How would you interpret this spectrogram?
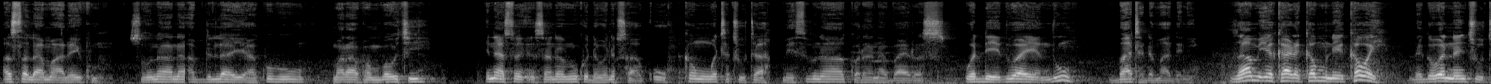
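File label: TRADITIONAL LEADER, Hausa; BAUCHI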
